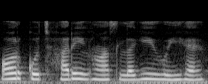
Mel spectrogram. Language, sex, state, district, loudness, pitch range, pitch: Hindi, female, Chhattisgarh, Bastar, -15 LUFS, 220-245 Hz, 230 Hz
